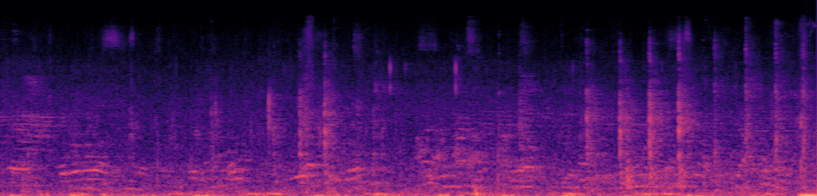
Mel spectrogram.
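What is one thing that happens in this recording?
Footsteps tap on stone paving outdoors.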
